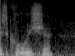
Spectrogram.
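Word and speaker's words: Skujiņš: Poi vanno via però Rex, Oldani e Ballerini, a cui si unisce anche Skunsch. – Bravissimo, vedi come hai imparato la pronuncia di Skunsch subito.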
